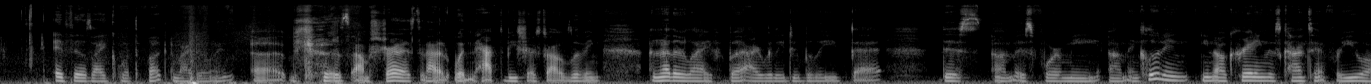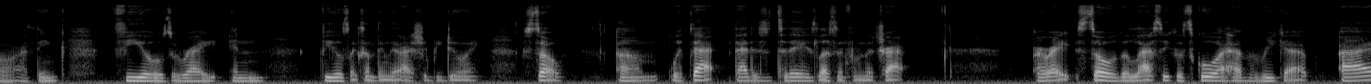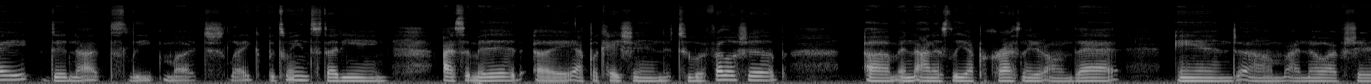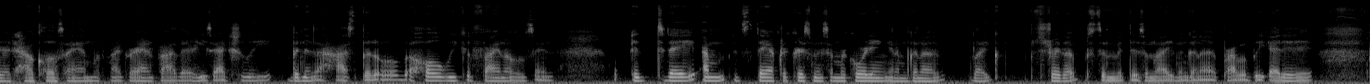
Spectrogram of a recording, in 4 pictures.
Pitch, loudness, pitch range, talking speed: 160 Hz, -30 LUFS, 150-170 Hz, 170 wpm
